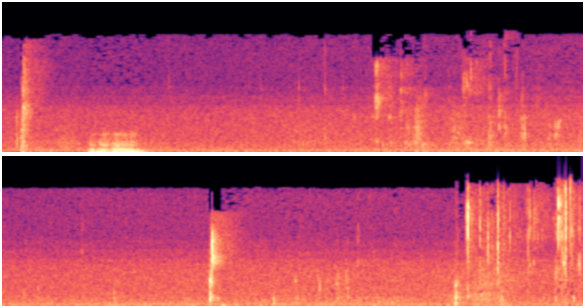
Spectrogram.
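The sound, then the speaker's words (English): Quiet mouth sounds of someone chewing and swallowing food: a soft low gulp near the start, then sparse wet clicks and small crunches scattered over a hushed background. “You still hear it. But I swallowed it all.”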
